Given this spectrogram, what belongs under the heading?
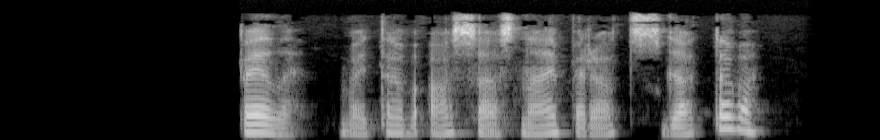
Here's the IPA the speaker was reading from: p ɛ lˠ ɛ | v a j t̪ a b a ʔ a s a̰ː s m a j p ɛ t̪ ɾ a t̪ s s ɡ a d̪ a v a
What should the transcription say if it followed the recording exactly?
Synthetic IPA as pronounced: p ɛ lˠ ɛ | v a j t̪ a v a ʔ a s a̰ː s n a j p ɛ ɾ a t̪ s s ɡ a t̪ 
